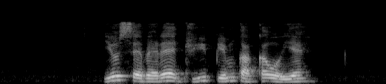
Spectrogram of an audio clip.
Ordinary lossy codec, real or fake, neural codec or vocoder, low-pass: Opus, 32 kbps; real; none; 7.2 kHz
